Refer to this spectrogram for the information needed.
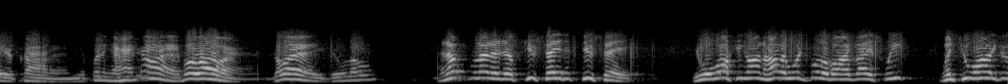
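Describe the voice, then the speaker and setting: A man's voice: very high voice, pushed and bright, slightly rough. A man doing 1930s radio comedy as a columnist, blustering and grumbling asides. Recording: old lo-fi radio recording with hiss.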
